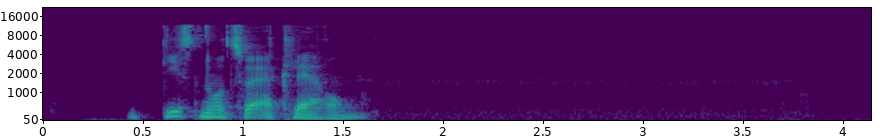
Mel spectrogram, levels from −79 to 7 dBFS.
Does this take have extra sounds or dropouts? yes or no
no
